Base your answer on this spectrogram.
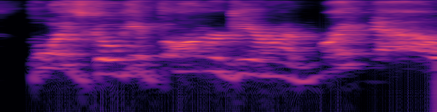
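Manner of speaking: very high, urgent, excited yell. Retelling a father yelling at his kids, retelling a yell at kids. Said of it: "He's yelling at his kids".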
